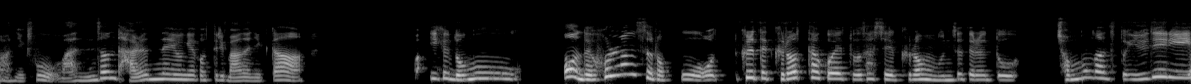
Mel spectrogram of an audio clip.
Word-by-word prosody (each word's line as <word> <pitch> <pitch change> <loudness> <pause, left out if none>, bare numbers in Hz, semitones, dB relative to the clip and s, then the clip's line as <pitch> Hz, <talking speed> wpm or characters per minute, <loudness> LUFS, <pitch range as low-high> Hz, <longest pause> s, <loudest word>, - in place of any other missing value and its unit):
아니고 165 +3 -8
완전 185 - -3
다른 220 - -1
내용의 230 -3 -1
것들이 200 0 -8
많으니까 170 +4 -2 1.1
막 - - -10
이게 275 0 -2
너무 250 +2 +1 0.4
어 350 -1 +8
네 230 -1 +7
혼란스럽고 230 - +1
어 210 - -10 0.2
그런데 295 -4 +3
그렇다고 285 +2 +3
해도 255 -3 +1
사실 235 -3 -1
그런 225 0 +1
문제들은 215 +1 -4
또 200 -1 -1 0.4
전문가한테 280 +4 -1
또 230 - -3
일일이 305 +7 +1
230 Hz, 285 characters per minute, -24 LUFS, 205-275 Hz, 1.1 s, 어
